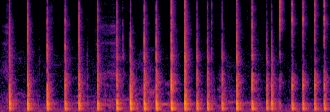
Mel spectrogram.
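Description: Points of a pair of scissors tapping hard and repeatedly onto a phone's Tech Armor HD screen protector, a run of sharp clicks about three a second. The points are jabbed down with pressure to scratch the protector.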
